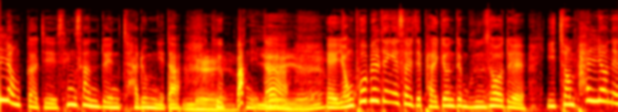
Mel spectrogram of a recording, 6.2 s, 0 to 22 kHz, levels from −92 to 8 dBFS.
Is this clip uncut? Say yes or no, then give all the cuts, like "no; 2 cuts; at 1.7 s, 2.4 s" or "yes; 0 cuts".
yes; 0 cuts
